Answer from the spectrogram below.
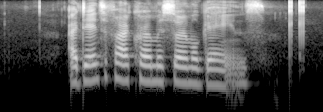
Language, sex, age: English, female, 21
